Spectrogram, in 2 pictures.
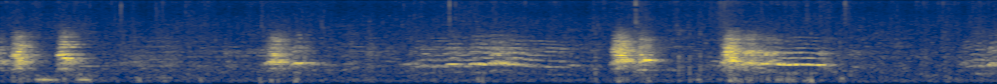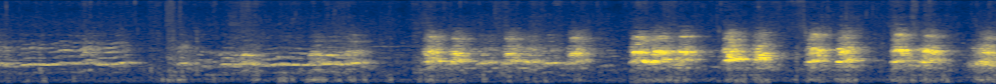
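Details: Two newborn Shiba Inu pups, Ôkami and Ikkyu, aged six days, keep up a run of shrill squeals and wobbly falling whines, growing denser and more insistent toward the end.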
